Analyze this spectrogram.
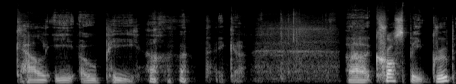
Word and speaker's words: Calliope: Pronounced Calliope.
